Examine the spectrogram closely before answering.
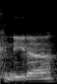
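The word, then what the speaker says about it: Conetoe: So, what are the most mispronounced towns that you think around North Carolina? I think Canita is a big one.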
